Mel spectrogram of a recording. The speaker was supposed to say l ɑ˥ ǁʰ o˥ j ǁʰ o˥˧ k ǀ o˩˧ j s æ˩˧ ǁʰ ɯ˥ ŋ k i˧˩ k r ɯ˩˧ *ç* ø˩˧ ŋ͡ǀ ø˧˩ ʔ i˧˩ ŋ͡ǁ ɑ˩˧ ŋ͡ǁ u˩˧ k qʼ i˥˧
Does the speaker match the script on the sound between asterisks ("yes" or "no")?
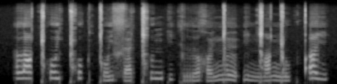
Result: no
